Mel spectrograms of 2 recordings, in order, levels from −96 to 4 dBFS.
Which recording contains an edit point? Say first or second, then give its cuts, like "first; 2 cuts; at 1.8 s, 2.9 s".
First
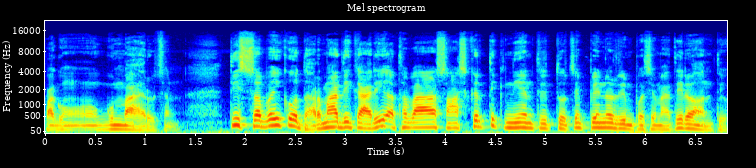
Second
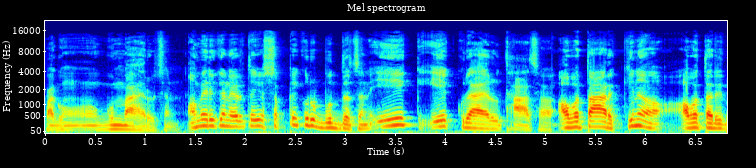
second; 2 cuts; at 1.3 s, 5.0 s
